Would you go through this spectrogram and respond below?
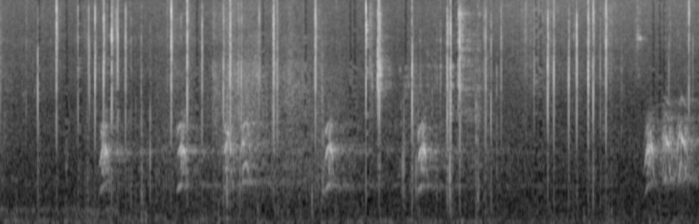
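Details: Around a camp at night, coyotes give a series of short, hoarse yelps spaced about a second apart, ending in a quicker cluster of higher yips, amid constant faint hiss and scattered crisp clicking sounds.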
